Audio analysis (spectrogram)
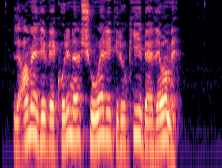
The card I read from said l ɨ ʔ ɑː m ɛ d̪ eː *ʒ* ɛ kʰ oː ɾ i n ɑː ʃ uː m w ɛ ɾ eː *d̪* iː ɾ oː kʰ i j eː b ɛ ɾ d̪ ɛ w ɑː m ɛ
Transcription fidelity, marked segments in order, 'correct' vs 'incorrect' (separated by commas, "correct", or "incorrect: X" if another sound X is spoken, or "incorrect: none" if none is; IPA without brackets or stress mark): incorrect: v, correct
